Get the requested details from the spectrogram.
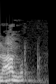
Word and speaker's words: عمرو: الشمسية مثلا، مثل الواو الجماعة، مثل الواو اللي في عمرو، ما حد ينطقها عمرو صح؟ ولكن يقولون عمرو، والواو يقولون للتفرقة بينه وبين عمر مثلا.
